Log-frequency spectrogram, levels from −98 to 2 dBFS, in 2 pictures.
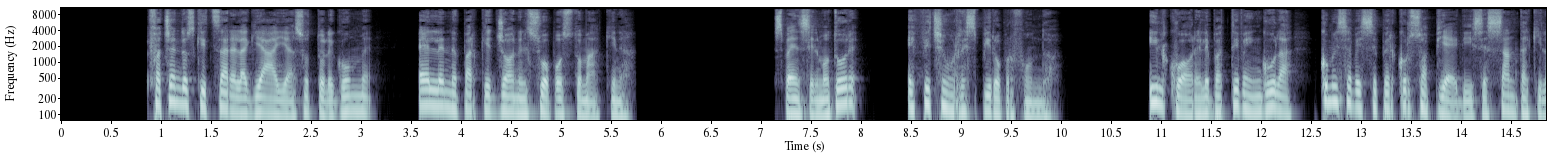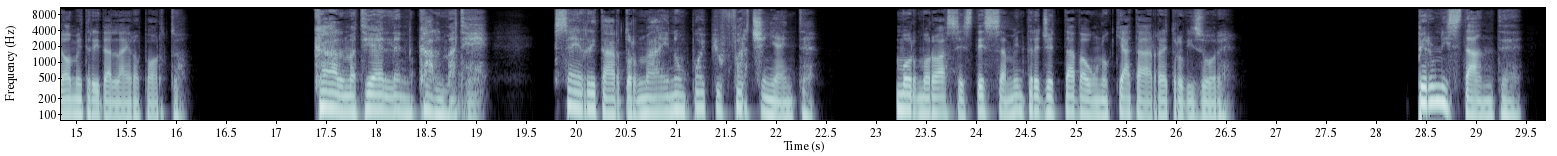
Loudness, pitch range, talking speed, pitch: -21 LUFS, 95-125 Hz, 125 wpm, 105 Hz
